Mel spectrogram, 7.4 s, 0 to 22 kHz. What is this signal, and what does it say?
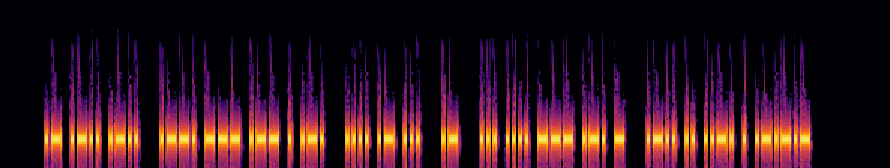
Morse code, heard as a keyed tone, about 42 wpm, 700 Hz. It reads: ALL POWER HAS A SHORT LIFE.
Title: Sentences from Top 1000 Words - Review Part 2 - 45wpm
